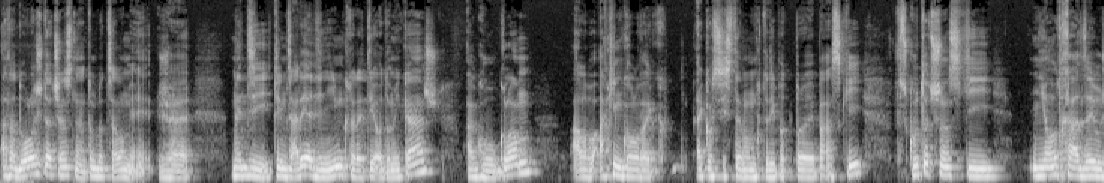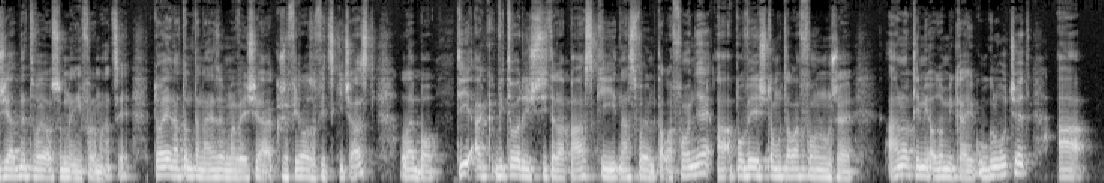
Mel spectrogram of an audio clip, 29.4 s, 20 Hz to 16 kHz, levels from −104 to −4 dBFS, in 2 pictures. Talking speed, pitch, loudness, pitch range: 125 wpm, 115 Hz, -20 LUFS, 105-125 Hz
